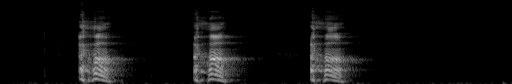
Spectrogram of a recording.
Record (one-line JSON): {"three_cough_length": "5.1 s", "three_cough_amplitude": 12387, "three_cough_signal_mean_std_ratio": 0.34, "survey_phase": "beta (2021-08-13 to 2022-03-07)", "age": "45-64", "gender": "Male", "wearing_mask": "No", "symptom_none": true, "smoker_status": "Ex-smoker", "respiratory_condition_asthma": false, "respiratory_condition_other": false, "recruitment_source": "REACT", "submission_delay": "3 days", "covid_test_result": "Negative", "covid_test_method": "RT-qPCR", "influenza_a_test_result": "Negative", "influenza_b_test_result": "Negative"}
